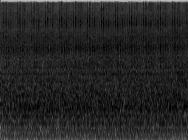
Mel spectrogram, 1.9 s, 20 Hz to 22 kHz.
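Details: 2011-2014 Chrysler 200 just after serpentine belt replacement, checked from the top: smooth, even idle with steady hum and no squeal, chirp or ticking from the belt; normal idle.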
